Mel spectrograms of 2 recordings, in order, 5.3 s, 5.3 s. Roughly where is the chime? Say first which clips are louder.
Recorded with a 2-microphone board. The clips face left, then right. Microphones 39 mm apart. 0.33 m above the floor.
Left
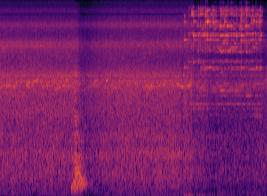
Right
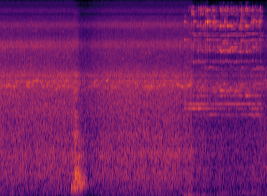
Right 2 dB; right.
